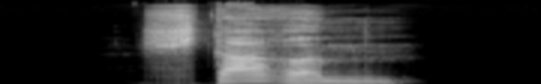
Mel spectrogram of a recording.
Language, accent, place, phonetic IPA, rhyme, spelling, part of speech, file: German, Germany, Berlin, [ˈʃtaʁəm], -aʁəm, starrem, adjective, De-starrem.ogg
- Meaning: strong dative masculine/neuter singular of starr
